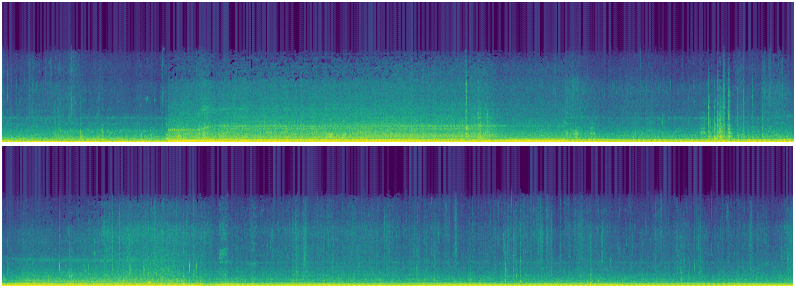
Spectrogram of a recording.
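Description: A tugboat's diesel engine running steadily, its note shifting several times. About sixteen seconds in, a tone rises, holds for a few seconds and drops back.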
